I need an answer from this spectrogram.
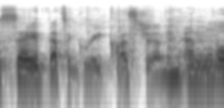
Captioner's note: chuckling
